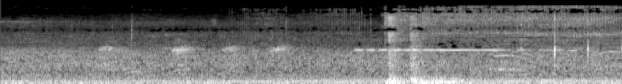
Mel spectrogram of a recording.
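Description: BMX start-gate sequence: a long steady electronic tone from the start system, with the metal start gate banging down about four seconds in. A few sharp clicks follow, against steady outdoor background noise.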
